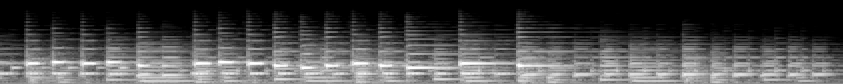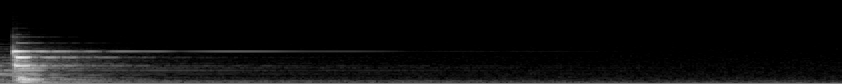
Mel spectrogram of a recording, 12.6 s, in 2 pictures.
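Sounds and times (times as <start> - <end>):
Armenian piano melody: 0.0 - 7.5.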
